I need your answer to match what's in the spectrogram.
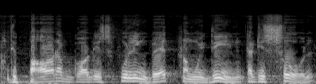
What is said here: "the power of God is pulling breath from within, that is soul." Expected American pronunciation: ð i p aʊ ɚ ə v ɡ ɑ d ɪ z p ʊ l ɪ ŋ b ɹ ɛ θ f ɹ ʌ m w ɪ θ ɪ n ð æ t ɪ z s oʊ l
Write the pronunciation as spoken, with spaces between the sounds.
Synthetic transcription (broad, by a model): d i p aʊ ɚ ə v ɡ ɑ d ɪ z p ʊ l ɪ ŋ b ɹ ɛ t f ɹ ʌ m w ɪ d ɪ n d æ t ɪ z s oʊ l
